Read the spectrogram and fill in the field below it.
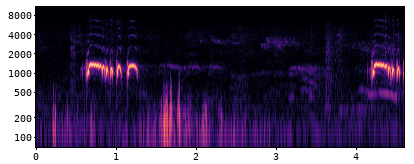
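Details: Female zebra dove calling vigorously to lure a male: a burst of rapid, rolling, bubbly coos, then soft thumps and faint notes, then a second burst of rolling coos near the end.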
